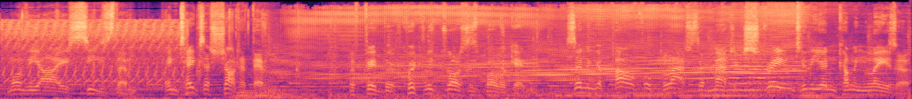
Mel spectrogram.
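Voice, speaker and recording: A man narrating a scripted fantasy audio drama in a dramatic storytelling style. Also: medium pitch. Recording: music under the voice. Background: music.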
